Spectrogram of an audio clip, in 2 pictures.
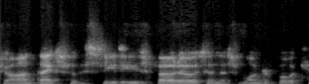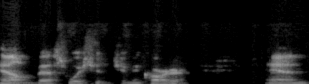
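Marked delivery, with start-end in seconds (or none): none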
